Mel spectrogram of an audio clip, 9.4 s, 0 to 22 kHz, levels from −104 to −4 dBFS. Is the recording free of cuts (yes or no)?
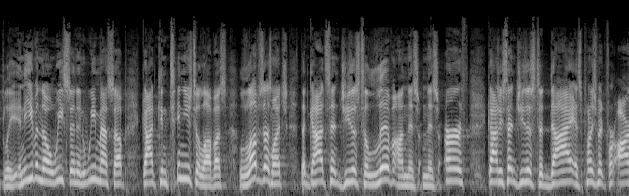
no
